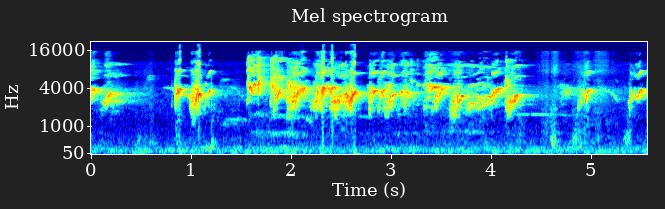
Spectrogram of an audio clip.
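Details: Young Javan myna singing energetically and mimicking rivals' songs: dense bursts of scratchy, chattering notes and short whistles, high-pitched, in several phrases separated by brief pauses.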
